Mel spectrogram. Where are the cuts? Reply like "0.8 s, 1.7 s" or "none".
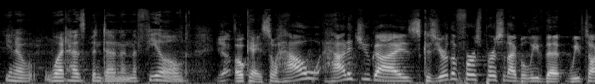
2.1 s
